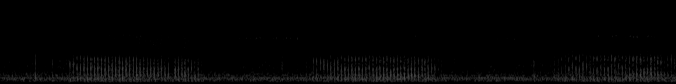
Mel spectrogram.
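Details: Champion purrer Merlin, an orange tabby, produces a steady throaty purr that rises and falls in long waves of about one and a half seconds, paced by brief quieter breaths, with a faint steady hum behind.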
